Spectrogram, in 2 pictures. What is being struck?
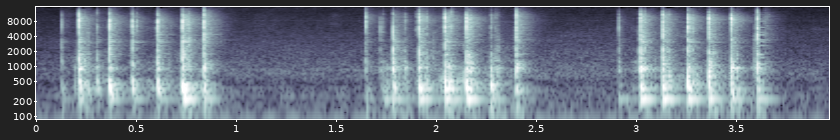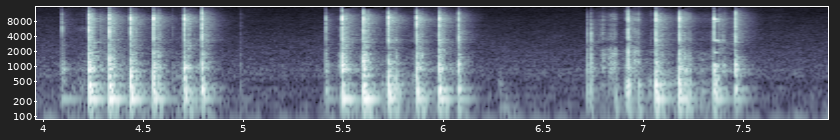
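Plastic panel with pyramid studs.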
